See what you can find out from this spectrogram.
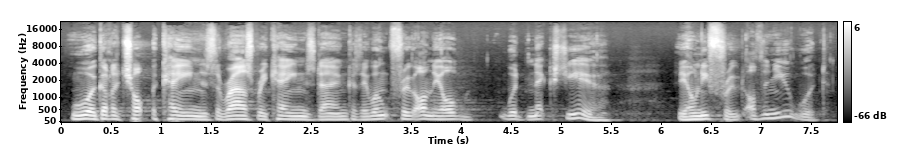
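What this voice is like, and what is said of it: Imitated Wiltshire accent. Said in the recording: “in his lovely Wiltshire accent”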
